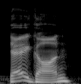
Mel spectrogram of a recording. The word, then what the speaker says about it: Dagon: Dagon. Okay, so it's pronounced with an A.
